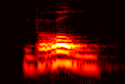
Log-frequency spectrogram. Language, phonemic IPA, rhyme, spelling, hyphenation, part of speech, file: Dutch, /brɔn/, -ɔn, bron, bron, noun, Nl-bron.ogg
- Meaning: 1. source 2. spring (in fountain) 3. well (the place to get water)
